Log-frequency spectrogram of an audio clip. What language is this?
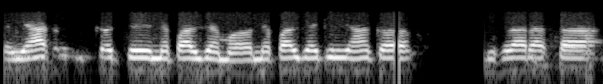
Maithili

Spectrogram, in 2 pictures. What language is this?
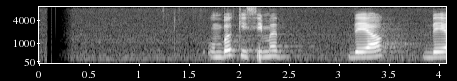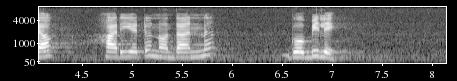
Sinhala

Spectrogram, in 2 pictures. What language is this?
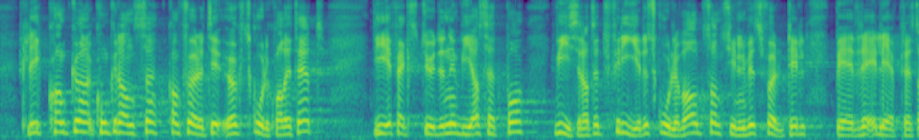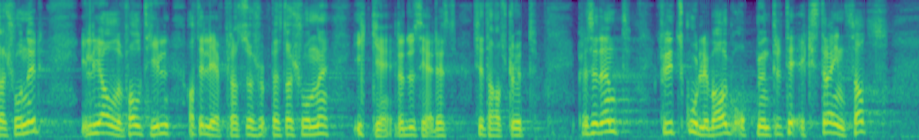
Norwegian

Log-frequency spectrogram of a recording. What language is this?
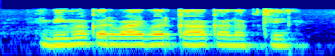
Chhattisgarhi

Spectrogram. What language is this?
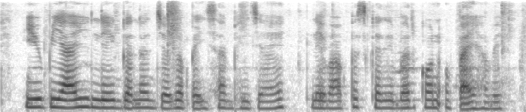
Chhattisgarhi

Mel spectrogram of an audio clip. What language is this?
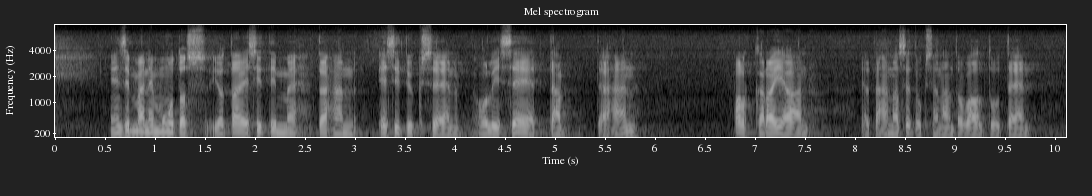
Finnish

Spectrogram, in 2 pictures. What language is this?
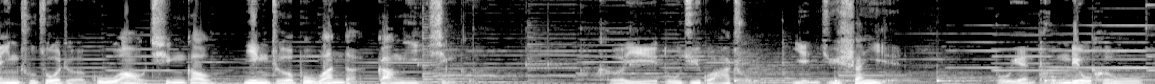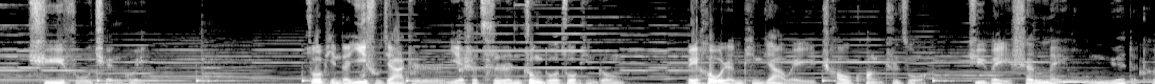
Chinese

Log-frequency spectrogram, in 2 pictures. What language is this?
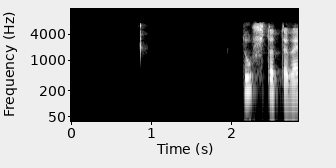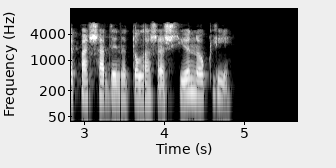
Mari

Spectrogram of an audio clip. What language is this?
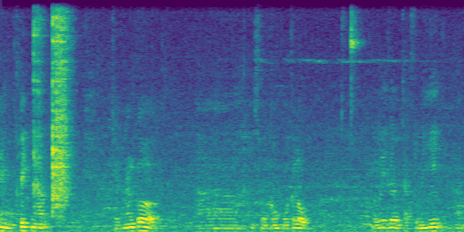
Thai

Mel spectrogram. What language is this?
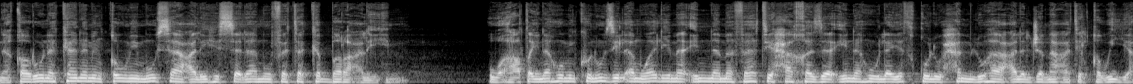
Arabic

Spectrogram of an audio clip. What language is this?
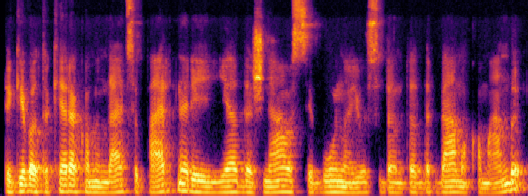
Lithuanian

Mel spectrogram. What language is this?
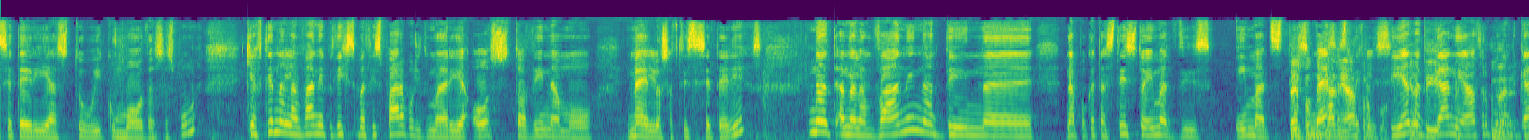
Greek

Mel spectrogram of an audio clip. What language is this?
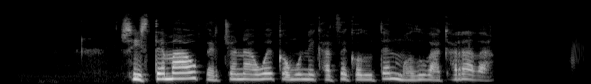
Basque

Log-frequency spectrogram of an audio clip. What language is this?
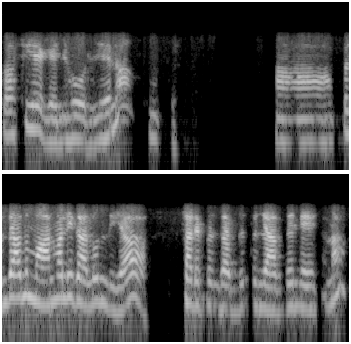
Punjabi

